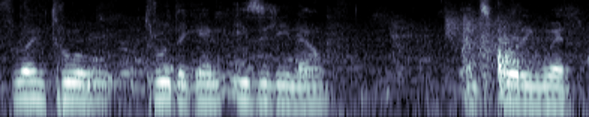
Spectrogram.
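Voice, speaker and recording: A man's voice: mid-range voice, level tone, normal speed. A man giving live darts commentary as one of a pair of commentators. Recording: clearly noisy live event sound.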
